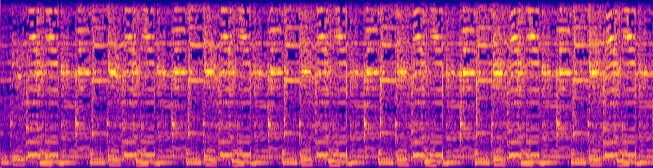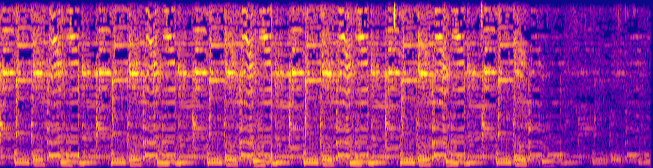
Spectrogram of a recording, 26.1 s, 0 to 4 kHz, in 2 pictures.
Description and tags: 9 5 06 big loop
this is an upbeat loop created by a record skipping on a broken turntable.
